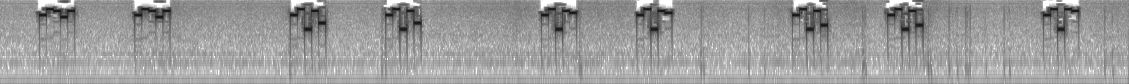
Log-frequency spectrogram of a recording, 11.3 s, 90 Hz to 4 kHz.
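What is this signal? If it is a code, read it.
Five-tone selective call (ZVEI), heard as quick runs of five tones, tones of about 70 ms. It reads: 88070 88070 88104 88104 88109 88109 88103 88103 88110
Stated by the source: ZVEI five-tone selective call received by SDR.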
